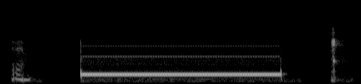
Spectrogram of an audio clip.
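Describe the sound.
A phone call rings out over a speakerphone: a single steady, mid-pitched electronic ring tone holds for about two seconds, with short bursts of noise just before and after it.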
